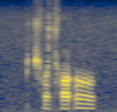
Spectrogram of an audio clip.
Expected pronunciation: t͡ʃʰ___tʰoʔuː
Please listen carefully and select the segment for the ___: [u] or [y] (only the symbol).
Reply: u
